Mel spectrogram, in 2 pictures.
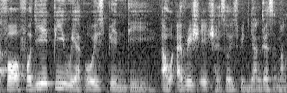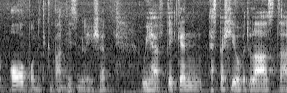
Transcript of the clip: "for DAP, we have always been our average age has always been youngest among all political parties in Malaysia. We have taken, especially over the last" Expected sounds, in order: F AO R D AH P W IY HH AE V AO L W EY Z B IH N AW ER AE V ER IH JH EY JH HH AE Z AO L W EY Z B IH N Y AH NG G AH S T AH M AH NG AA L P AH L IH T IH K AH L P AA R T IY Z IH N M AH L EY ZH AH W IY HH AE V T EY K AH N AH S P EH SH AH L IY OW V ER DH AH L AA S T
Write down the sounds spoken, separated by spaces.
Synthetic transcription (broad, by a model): F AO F D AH P W IY HH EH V AO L W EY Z B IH N AW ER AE V ER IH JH EY CH HH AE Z AO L W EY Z B IH N Y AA NG G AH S AH M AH NG AA L P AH L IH T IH K AH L P AA T IY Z IH N M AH L EY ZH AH W IY HH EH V T EY K AH N AH S P EH SH AH L IY OW V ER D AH L AA S T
